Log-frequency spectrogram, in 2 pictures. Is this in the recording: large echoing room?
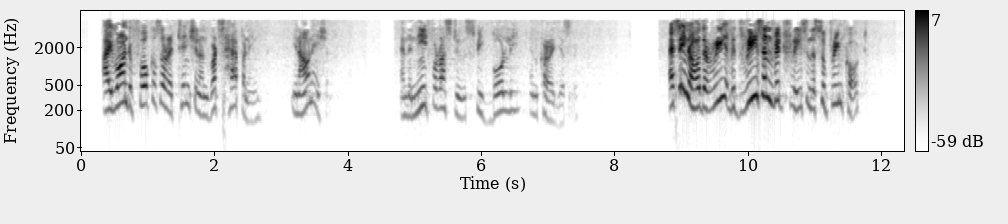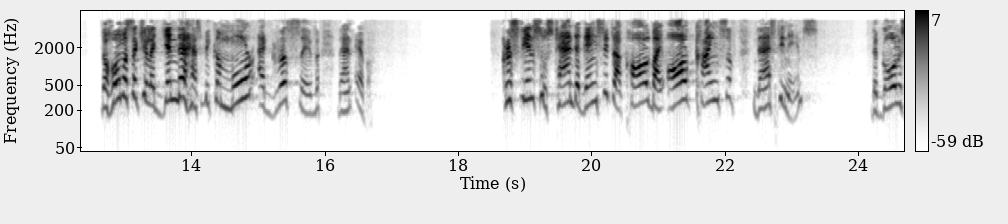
yes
